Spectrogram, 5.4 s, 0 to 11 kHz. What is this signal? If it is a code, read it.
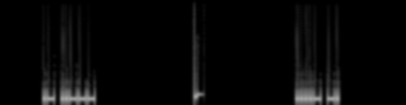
Morse code, heard as a keyed tone, about 40 wpm, 700 Hz. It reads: A2 4N
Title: Common Cut Numbers - 2-Digit 40wpm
